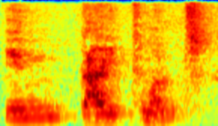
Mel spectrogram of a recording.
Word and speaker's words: indictment: indictment가 아니고 indictment. C가 한국 문법식으로 얘기가 된다면 묵음이라 발음하지 않습니다. indictment.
